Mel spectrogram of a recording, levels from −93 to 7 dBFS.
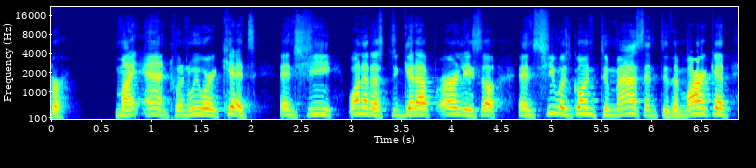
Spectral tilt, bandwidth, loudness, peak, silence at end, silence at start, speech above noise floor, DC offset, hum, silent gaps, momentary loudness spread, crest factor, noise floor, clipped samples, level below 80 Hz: -5.5 dB/octave; 18 kHz; -26 LUFS; -6 dBFS; 0.1 s; 0 s; 42 dB; under 0.1%; none; none; 11 LU; 20 dB; -68 dBFS; under 0.1%; -78 dBFS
